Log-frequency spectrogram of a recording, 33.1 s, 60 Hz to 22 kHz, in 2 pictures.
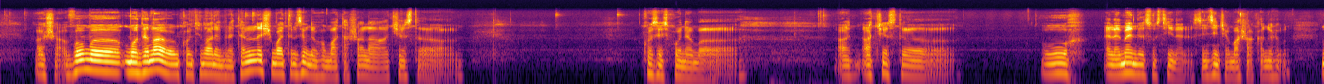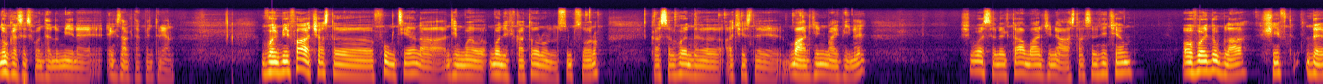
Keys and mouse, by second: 0.9 KP_7, 1.2 middle click, 3.1 click, 3.5 Tab, 4.1-6.7 drag, 7.0 click, 14.4 Tab, 15.0 Tab, 15.5 ctrl+Tab, 25.1 ctrl+Tab, 25.8-28.3 drag, 31.6 middle click, 32.9 shift+d.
